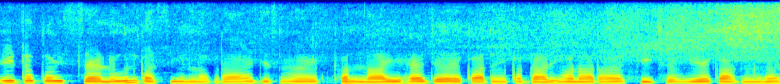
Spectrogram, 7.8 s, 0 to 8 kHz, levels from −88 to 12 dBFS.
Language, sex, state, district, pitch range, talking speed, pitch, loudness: Hindi, male, Bihar, Muzaffarpur, 130-150 Hz, 205 wpm, 140 Hz, -16 LUFS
